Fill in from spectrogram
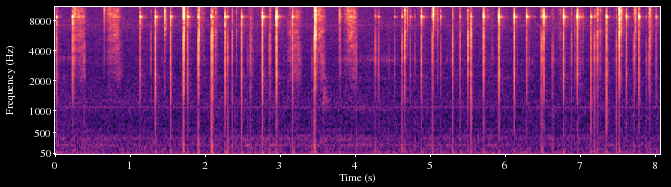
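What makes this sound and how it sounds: Long painted acrylic nails tap and scratch a small rectangular clear glass perfume bottle with a dark cap and white label, held in the hands close to the mic. A quick, irregular series of sharp, bright clicks with a faint high glassy ring is heard, with soft scratching between the taps over a quiet low background.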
